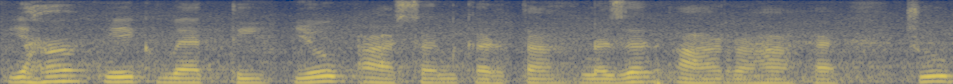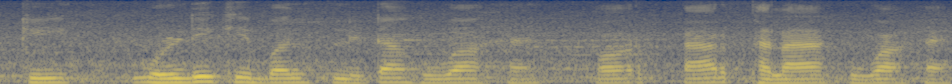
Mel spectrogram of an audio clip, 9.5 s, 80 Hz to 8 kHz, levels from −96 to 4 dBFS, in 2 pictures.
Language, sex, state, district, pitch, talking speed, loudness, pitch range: Hindi, male, Chhattisgarh, Raipur, 145 Hz, 145 wpm, -19 LUFS, 135-160 Hz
